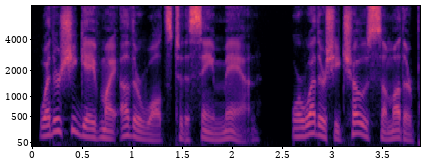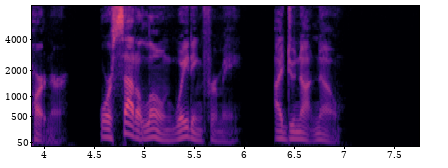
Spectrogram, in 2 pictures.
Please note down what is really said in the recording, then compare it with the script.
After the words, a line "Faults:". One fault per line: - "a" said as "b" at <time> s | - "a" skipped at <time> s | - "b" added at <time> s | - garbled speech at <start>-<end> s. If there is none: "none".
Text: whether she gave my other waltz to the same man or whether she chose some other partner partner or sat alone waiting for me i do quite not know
whether she gave my other waltz to the same man or whether she chose some other partner or sat alone waiting for me i do not know
Faults:
- "partner" skipped at 4.2 s
- "quite" skipped at 6.5 s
